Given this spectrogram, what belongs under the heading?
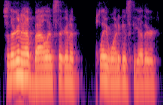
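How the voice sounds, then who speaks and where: A man giving casual football analysis, thinking aloud with halting restarts. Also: on the high side, dull audio.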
